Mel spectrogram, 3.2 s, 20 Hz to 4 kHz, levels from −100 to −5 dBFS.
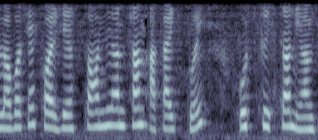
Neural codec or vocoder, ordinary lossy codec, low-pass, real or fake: codec, 16 kHz, 2 kbps, FunCodec, trained on LibriTTS, 25 frames a second; AAC, 32 kbps; 3.6 kHz; fake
